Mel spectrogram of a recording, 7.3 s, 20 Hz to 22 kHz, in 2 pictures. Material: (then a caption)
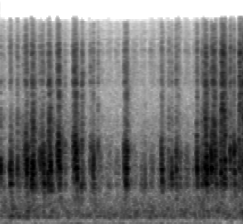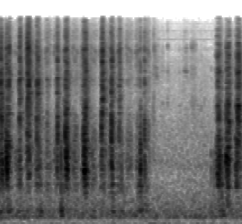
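Coated paper. A wooden stylus scratches the black coating of a scratch-art book page below the tree, making quick, dry rasping strokes in uneven bursts. The scraping is centered around 1 kHz with bright, high edges, pausing briefly near the end before a final flurry of strokes.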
